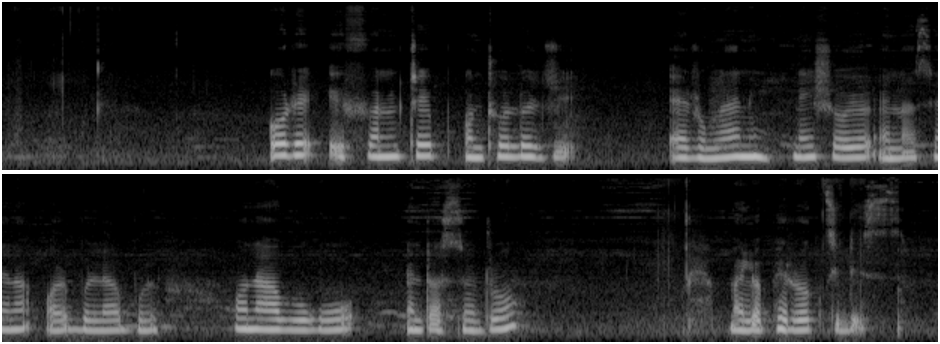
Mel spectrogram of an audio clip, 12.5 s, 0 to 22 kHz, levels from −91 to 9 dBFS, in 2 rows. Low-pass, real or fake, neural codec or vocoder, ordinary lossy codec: 19.8 kHz; real; none; Opus, 64 kbps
